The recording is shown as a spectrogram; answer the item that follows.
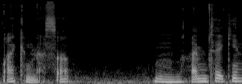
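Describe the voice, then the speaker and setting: Soft-spoken and somewhat breathy, a man has a dark, mellow tone at medium pitch. His voice moves in very wide pitch swings. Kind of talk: ASMR soft-spoken rambling and affirmations.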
